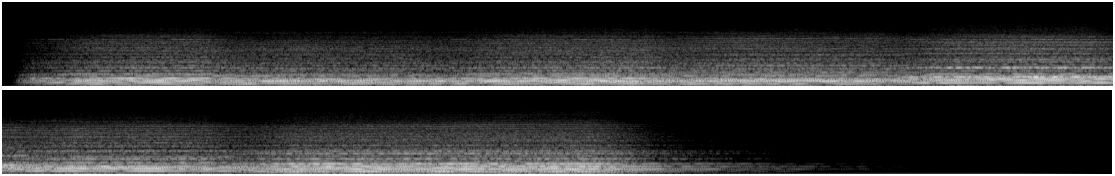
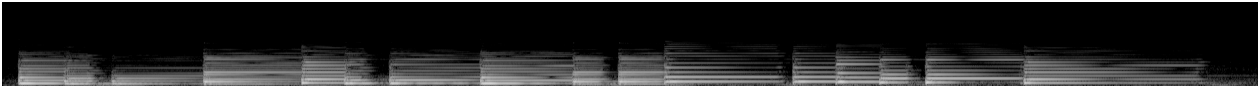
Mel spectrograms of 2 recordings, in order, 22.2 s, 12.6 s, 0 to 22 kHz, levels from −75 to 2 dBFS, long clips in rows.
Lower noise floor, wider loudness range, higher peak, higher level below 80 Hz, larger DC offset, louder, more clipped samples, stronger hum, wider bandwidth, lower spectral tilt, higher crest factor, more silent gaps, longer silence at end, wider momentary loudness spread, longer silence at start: first, -84 dBFS vs -48 dBFS; about the same, 4 LU vs 2 LU; first, -4 dBFS vs -8 dBFS; first, -44 dBFS vs -52 dBFS; first, 0.1% vs under 0.1%; first, -20 LUFS vs -23 LUFS; neither; first, 60 Hz at -45 dBFS vs none; first, 7.4 kHz vs 2.9 kHz; second, -9 dB/octave vs -13 dB/octave; about the same, 16 dB vs 16 dB; neither; first, 4 s vs 0.3 s; second, 8 LU vs 14 LU; about the same, 0.2 s vs 0.15 s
